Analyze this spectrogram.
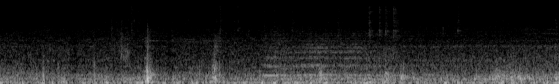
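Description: Train running at speed, heard from inside a coach: a steady rumble with a sharp knock of the wheels about one and a half seconds in. A locomotive horn sounds faintly for about a second and a half near the middle.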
